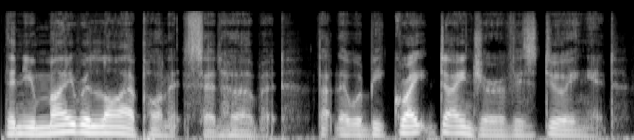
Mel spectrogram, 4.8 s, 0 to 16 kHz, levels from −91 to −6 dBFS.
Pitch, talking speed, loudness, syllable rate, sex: 110 Hz, 225 wpm, -18 LUFS, 5.1 syllables/s, male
